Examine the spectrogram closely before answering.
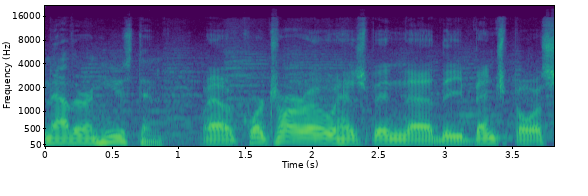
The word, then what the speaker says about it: Quatraro: His name is Matt Quatraro. It's a rather unusual spelling and pronunciation of the name Quatraro.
